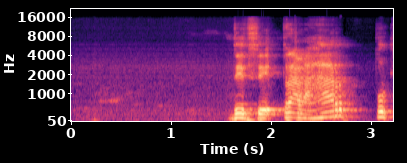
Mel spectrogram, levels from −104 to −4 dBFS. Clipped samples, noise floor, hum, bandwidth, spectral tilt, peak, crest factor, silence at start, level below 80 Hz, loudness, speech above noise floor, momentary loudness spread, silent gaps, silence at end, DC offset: under 0.1%; -48 dBFS; none; 16 kHz; -5 dB/octave; 0 dBFS; 16 dB; 1.6 s; -38 dBFS; -14 LUFS; 35 dB; 5 LU; none; 0 s; under 0.1%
